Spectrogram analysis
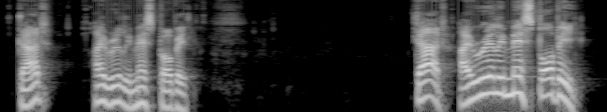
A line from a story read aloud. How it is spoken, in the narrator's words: Willie shouted over the roar of the tractor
